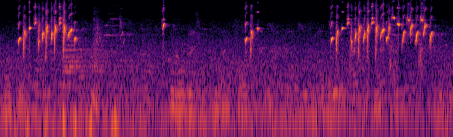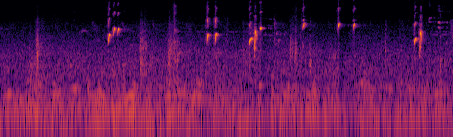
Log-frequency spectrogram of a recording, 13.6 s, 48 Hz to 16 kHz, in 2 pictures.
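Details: Goldfinch song recorded for the 2016 World Championship in Goldfinch Song: two dense bursts of rapid buzzy twittering, separated by scattered single high chirps and pauses, over a low background hum.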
